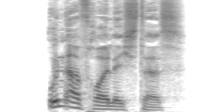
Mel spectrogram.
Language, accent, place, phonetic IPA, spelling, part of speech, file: German, Germany, Berlin, [ˈʊnʔɛɐ̯ˌfʁɔɪ̯lɪçstəs], unerfreulichstes, adjective, De-unerfreulichstes.ogg
- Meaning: strong/mixed nominative/accusative neuter singular superlative degree of unerfreulich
